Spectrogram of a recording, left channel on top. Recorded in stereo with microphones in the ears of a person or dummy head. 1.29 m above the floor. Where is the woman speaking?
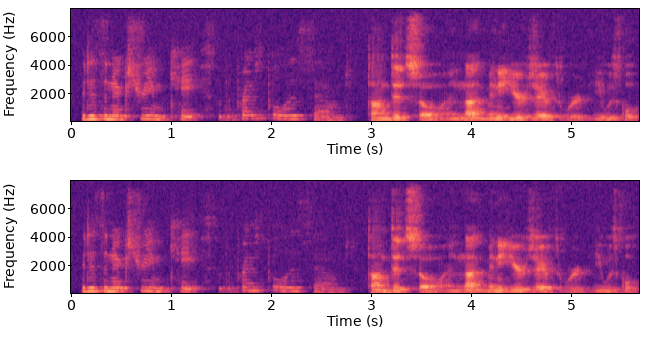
5° right (ahead or behind), 1.1 m; by 2.8 s 5° left (ahead or behind), 4 m.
